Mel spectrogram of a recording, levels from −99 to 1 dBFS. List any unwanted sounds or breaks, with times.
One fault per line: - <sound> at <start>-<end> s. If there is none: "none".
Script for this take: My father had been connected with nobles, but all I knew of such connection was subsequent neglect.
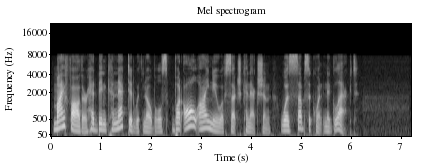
none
